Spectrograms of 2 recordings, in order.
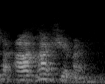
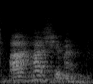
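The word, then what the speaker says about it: Acjachemen: name myself for minute this name here is pronounced aashim aashim that's the name of the native people who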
